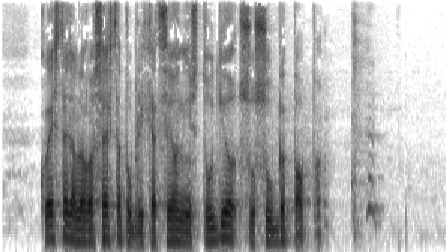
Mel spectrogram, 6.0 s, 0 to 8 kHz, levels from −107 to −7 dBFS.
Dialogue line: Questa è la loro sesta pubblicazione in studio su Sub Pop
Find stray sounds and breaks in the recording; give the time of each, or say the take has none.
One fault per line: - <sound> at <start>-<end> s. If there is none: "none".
- cough at 4.7-5.1 s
